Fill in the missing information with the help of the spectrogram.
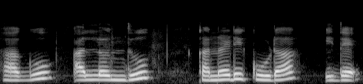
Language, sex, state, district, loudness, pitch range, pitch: Kannada, female, Karnataka, Bangalore, -13 LUFS, 200-250 Hz, 210 Hz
